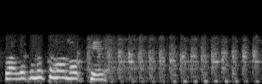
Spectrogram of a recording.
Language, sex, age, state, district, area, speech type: Urdu, male, 30-45, Bihar, Supaul, rural, conversation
